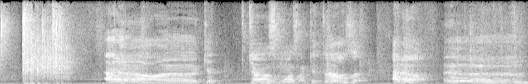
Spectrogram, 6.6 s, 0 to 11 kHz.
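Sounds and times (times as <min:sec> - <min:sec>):
twenty-sided die and six-sided die clattering across a tabletop: 0:00.3 - 0:01.0
speech: 0:01.3 - 0:06.5.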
